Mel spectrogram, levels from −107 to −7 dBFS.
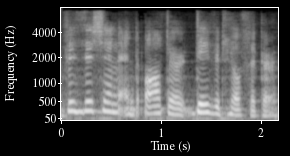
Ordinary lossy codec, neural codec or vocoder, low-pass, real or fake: MP3, 48 kbps; codec, 24 kHz, 1 kbps, SNAC; 7.2 kHz; fake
